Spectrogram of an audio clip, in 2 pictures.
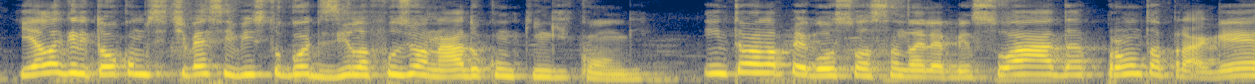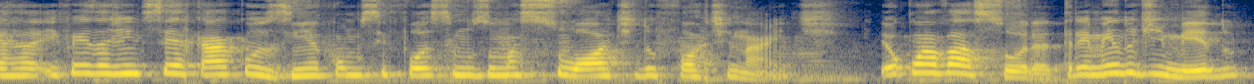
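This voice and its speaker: A man narrating funny family anecdotes with animated, exaggerated comic delivery. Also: high voice. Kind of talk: scripted comedic story narration.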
